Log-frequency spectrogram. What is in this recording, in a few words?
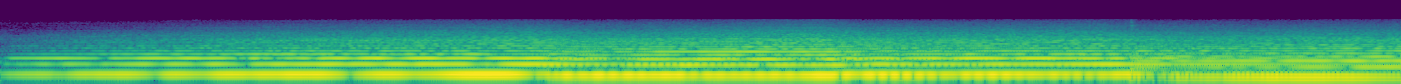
ambient, vulcanus; Factorio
